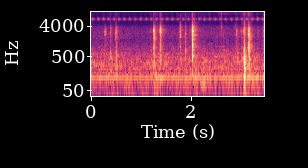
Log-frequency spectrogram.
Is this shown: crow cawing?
no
